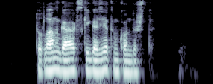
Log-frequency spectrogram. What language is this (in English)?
Mari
